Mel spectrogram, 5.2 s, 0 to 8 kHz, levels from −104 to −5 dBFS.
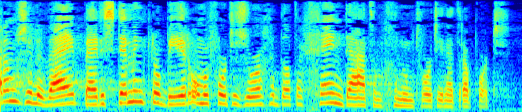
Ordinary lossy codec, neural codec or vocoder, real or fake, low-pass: none; none; real; none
